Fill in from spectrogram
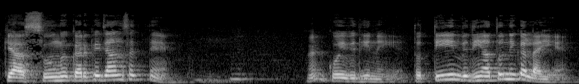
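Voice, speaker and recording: A man's voice: sits high, lively intonation, moderate pace, mellow, echoey room. A man teaching philosophy to a class, often prompting students with questions. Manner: questioning, repeatedly prompting with "hmm?". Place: room with students present.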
